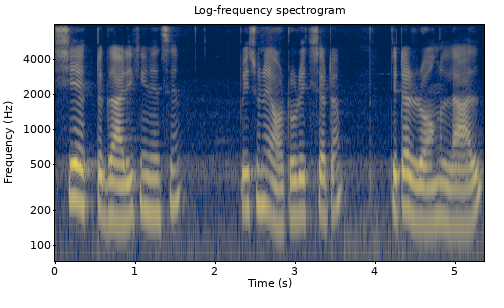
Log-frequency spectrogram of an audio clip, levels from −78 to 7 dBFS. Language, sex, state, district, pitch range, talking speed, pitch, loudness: Bengali, female, West Bengal, Purulia, 175-220 Hz, 110 wpm, 190 Hz, -19 LUFS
